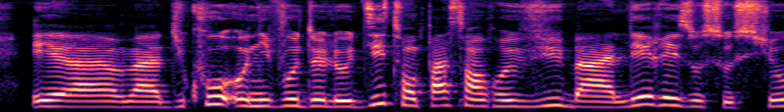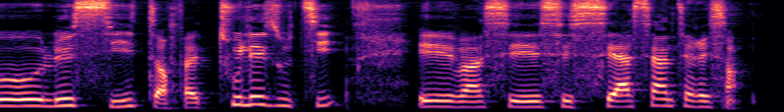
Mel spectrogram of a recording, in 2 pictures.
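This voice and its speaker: Dark, mellow female voice at a medium pitch and moderate pace, with fairly even intonation on a very clean recording with a silent background. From Martinique. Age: 30s. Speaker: customer journey consultant, business mentor. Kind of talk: interview. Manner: hesitant, many fillers.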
